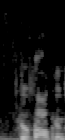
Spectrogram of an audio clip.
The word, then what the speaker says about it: Gerfalcons: We actually, off screen, we're figuring out how it's pronounced. But Gerfalcons, everyone, so anyone who mispronounces it, that's how you say it.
